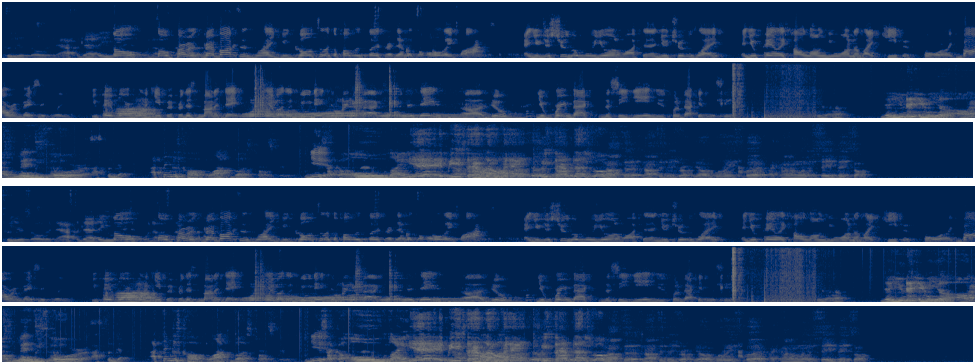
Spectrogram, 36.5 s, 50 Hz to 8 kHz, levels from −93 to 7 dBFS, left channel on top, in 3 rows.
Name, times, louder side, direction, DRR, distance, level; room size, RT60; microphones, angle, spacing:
voice 1, 0.0-1.4 23.1-25.9 26.2-27.7 28.3-29.5 30.2-30.7, right 1 dB, 90° right, 2.8 m, -46 dB
voice 2, 1.4-6.1 6.5-9.0 9.2-21.5 28.1-28.9, left 2 dB, 35° left, 0.8 m, -53 dB
voice 3, 13.4-14.1 22.3-22.7 23.4-25.2 27.5-27.6 29.4-31.9, right 2 dB, 25° right, 2.7 m, -48 dB
Fire, 21.0-32.5, right 10 dB, 45° right, 1.0 m, -57 dB
voice 4, 29.7-35.0, equal, 20° left, 3.1 m, -54 dB
12.5 x 12.0 x 2.3 m
head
